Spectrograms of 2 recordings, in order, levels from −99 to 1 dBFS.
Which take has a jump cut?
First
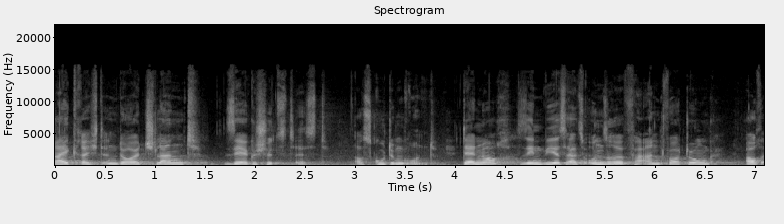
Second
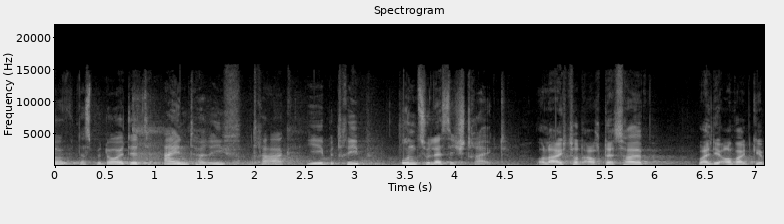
second; 2 cuts; at 3.4 s, 4.6 s

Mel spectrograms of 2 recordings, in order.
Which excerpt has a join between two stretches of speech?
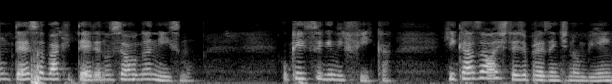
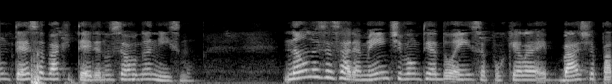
first; 1 cut; at 2.8 s

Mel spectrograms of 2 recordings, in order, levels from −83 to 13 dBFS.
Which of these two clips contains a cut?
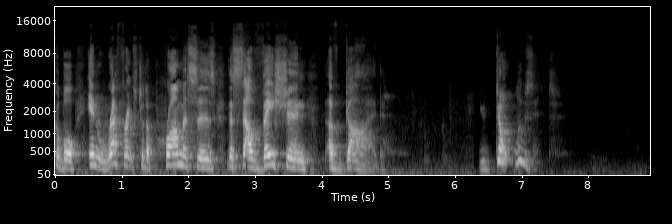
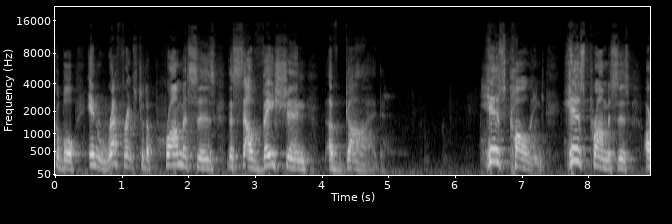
first; 1 cut; at 6.3 s

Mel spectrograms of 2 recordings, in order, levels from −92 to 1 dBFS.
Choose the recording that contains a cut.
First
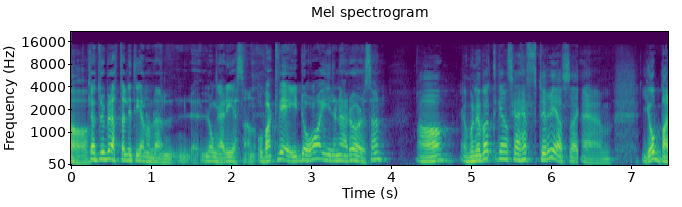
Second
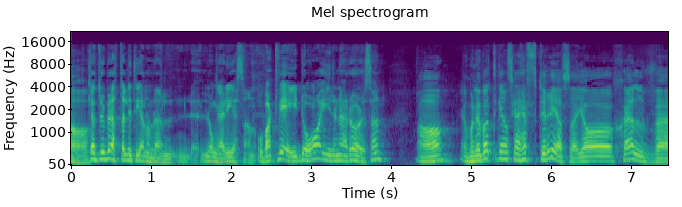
first; 1 cut; at 6.3 s

